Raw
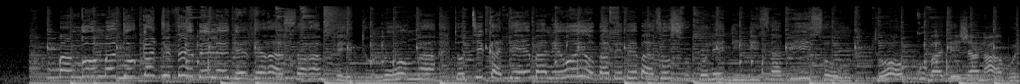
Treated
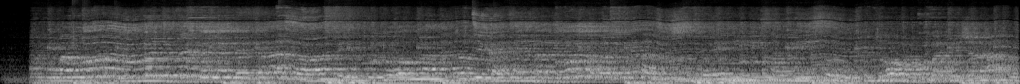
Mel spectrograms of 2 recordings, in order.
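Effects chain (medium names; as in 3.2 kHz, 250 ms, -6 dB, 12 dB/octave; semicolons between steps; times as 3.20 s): treble shelf 5.8 kHz +6 dB; reverse; upward compressor, threshold -39 dBFS; reverse; peaking EQ 690 Hz +4.5 dB 0.3 oct; reverse bouncing-ball echo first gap 90 ms, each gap 1.3×, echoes 5; in parallel at -11 dB: companded quantiser 2-bit; on the sum: reverberation RT60 0.55 s, pre-delay 3 ms, DRR -6 dB; warped record 33 1/3 rpm, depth 100 cents; trim -5.5 dB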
